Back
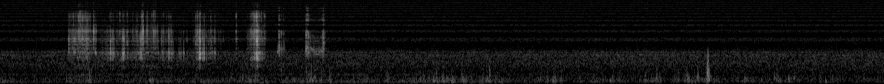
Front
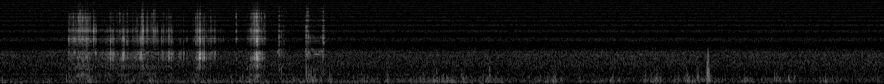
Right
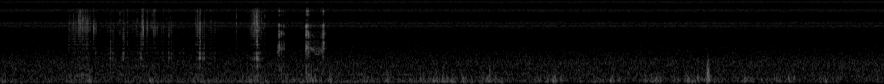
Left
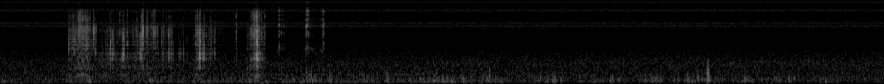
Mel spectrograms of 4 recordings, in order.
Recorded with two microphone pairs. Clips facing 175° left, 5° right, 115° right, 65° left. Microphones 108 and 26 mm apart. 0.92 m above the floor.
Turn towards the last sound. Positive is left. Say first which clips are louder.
# even, right 5 dB
turn(degrees=-65)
